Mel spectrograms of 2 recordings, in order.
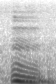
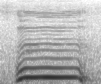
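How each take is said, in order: First: Tone six hum. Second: "mm" hummed high and level; sung, hold "mm" on a high, steady note; tone one hum. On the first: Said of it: "mm, is tone six". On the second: Teacher humming tone one for learners, high "mm". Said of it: "mm, li is tone one". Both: Shown as a demonstration.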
